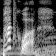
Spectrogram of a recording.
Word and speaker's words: Bagua: We are now going to introduce to you the Feng Shui Bagua map. Now, Bagua, with a P, it's pronounced with a P, but it is spelled Bagua.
